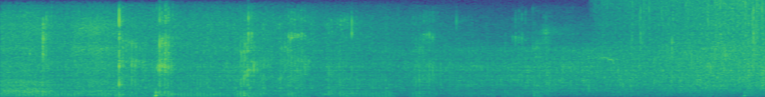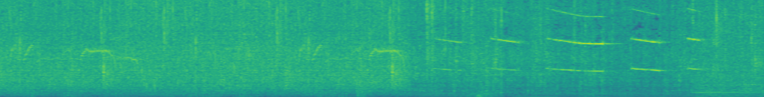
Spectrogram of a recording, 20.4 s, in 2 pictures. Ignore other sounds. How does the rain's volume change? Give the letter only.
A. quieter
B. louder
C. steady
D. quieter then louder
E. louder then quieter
B.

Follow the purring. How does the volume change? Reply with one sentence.
The loudness of the purring goes down.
